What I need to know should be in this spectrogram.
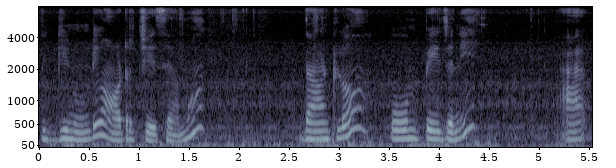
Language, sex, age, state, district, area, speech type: Telugu, female, 45-60, Telangana, Sangareddy, urban, spontaneous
